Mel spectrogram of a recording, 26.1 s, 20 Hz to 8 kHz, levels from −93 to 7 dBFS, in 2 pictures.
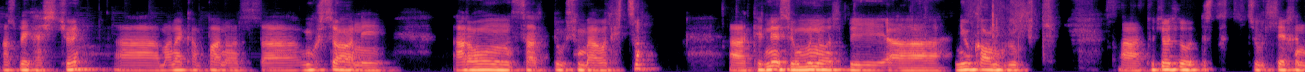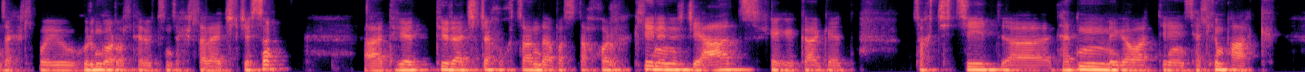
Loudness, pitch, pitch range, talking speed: -18 LUFS, 120 Hz, 110-125 Hz, 120 wpm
